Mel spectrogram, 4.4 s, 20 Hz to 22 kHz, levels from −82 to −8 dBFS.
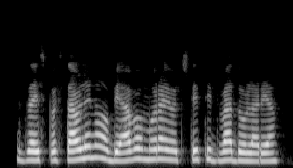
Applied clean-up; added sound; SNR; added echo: none; none; none; none.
